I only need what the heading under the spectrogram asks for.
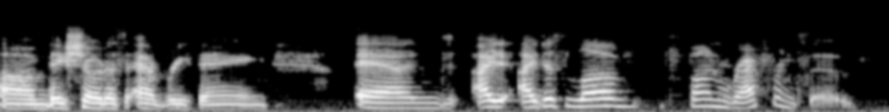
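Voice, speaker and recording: A woman with an American accent and an unremarkable speaking voice talks at a fairly slow pace, her medium pitch carrying lively intonation against a quiet background. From Virginia. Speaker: novelist. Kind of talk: interview.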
